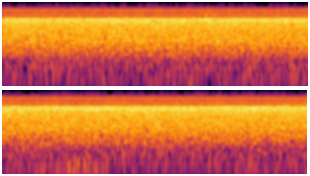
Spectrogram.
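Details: Loud, even rushing of stream or waterfall water fills the whole recording, with no animal voice heard.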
